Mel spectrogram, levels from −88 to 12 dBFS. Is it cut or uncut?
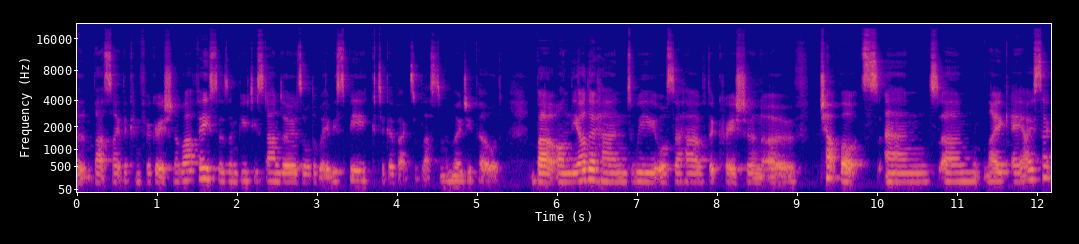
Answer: cut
